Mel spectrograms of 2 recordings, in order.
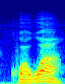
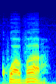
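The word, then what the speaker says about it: קָוָה: And what do you have here? Kwawa. But what do they have for the pronunciation? Kwava. You know, so sometimes they get close, but they throw that V in there, you know, and certain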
